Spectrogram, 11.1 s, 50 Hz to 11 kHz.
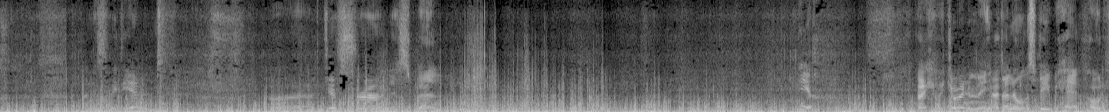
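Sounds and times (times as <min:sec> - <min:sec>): wind buffeting on microphone: 0:00.0 - 0:11.0.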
